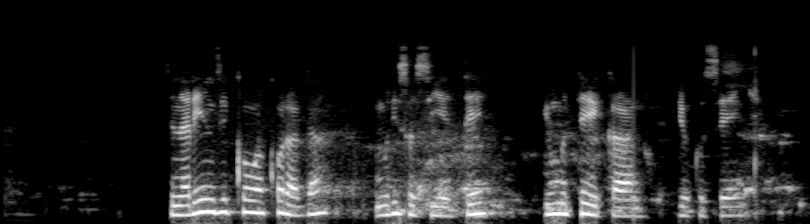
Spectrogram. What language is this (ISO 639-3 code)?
kin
